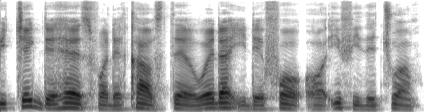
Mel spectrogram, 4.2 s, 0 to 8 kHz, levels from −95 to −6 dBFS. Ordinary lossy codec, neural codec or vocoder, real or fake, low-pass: none; none; real; none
